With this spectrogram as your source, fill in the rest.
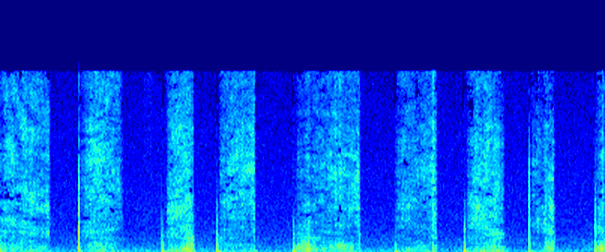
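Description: A hand with painted nails writes and retraces letters in white chalk on the dark surface of a small, flat, wooden-framed chalkboard. Bursts of dry, bright chalk scratching alternate with short pauses, punctuated by nine sharp taps as the chalk meets the board.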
